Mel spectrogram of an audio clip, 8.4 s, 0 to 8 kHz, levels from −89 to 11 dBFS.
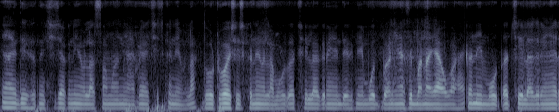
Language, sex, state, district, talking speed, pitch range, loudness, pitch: Hindi, male, Bihar, Purnia, 145 wpm, 110-120 Hz, -32 LUFS, 115 Hz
